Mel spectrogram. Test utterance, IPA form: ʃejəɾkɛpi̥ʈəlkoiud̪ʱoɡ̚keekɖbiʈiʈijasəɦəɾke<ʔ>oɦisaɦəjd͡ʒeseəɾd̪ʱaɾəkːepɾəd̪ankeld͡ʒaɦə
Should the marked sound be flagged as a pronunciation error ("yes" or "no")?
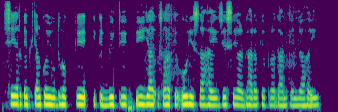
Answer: no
